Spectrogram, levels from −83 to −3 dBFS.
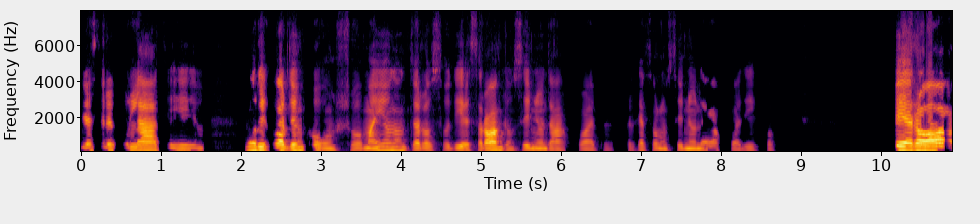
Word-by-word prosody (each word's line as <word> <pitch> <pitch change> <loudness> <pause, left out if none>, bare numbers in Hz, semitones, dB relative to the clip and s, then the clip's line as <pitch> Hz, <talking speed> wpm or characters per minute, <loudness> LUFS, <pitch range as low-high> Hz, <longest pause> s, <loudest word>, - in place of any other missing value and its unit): Di 165 - -12
essere 170 0 -6
cullati, 155 -2 -2
u 150 0 -15 0.6
un 190 - +3
ricordo 170 -1 +2
inconscio, 145 -3 -6
ma 145 -1 -3
io 180 +5 -5
non 180 -4 -7
te 145 0 -6
lo 135 0 -8
so 135 +1 -18
dire, 135 -1 -5
sarò 150 +4 0
anche 160 -1 +3
un 150 - -15
segno 140 0 -8
d'acqua 125 -1 -12
eh, 125 - -17
p 130 +2 -32 0.2
perché 135 +1 -16
sono 140 -1 -14
un 130 - -11
segno 130 0 -8
d'acqua, 125 -1 -13
dico. 120 +1 -21 1.5
Però 185 -2 +9
145 Hz, 155 wpm, -19 LUFS, 130-165 Hz, 1.5 s, Però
